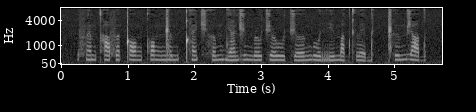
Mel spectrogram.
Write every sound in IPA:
f ɛ̃ m kʰ ɑ f œ ǃ ɔː ŋ kʰ ɔ ŋ ŋ͡ǁ ʉ m ǃʰ ɛ̃ t͡ʃ h ɵ m dʲ ɑ̃ d͡ʒ y ŋ ɹ u t͡ʃ ɹ uː t͡ʃ ɵː ŋ uː rʲ ʉ m ɑ d kʰ l e d | ǁʰ ʉ m ʒ ɑ d

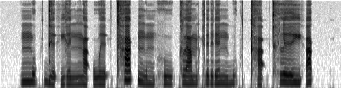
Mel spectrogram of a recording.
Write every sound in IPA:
m o˦˥ k̚ d e˨˩ ʔ j e˩˦ n ŋ a˨˩ ʔ w e˨˩ ʔ tʰ a˥˩ k̚ ŋ o˨˩ m h uː˨˩ k l a˧ m k r e˧ n b o˦˥ k̚ tʰ a˨˩ ʔ kʰ l eː˧ j ʔ a˦˥ k̚

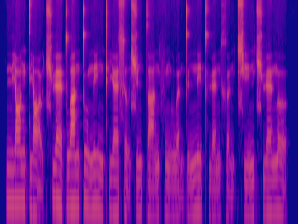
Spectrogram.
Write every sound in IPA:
n̪ j ɑ˥ ŋ t̪ j ɑ̰˨˩ ʊ̯ t͡ɕʰ ɥ ɛ˥˩ t̪ w a˥ n t̪ u˥˧ n̪ i˥˩ ŋ t̪ʰ j ɛ˧˥ s ɹ̩˨˩ ɕ y˦ n t̪ a˧˥ n f ʊ˧ ŋ l w ə̰˨˩ n t̪ y˦ n n̪ i˥˩ t̪ʰ ɥ ɛ˧˥ n x ə̰˨˩ n t͡ɕʰ i˧˥ n t͡ɕʰ ɥ ɛ˥ n̪ ɤ˥˩

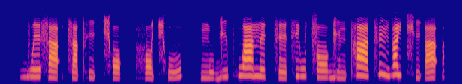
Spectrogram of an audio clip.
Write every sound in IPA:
b w e˧ s a˨ ʔ t͡s a˨˩ t̪ʰ i˨ ʔ t͡ɕʰ ɔ˨ k̚ | h ɔ˨˩ t͡ɕʰ u˨˦ | m u˨˩ ɡ i˧ pʰ w a˦ n̪ e˦ k̚ s e˧ t͡s j u˦ t͡s ɔ˧ ɡ i˨˩ n pʰ a˥˧ t͡s ĩ˥˧ ɡ a˥˧ j t͡ɕʰ i˨ ʔ a˦ ʔ

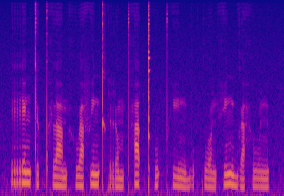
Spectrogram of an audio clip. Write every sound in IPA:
r e˥˩ n t ɯ˨˩ k̚ pʰ l aː˨˩ m h u˨˩ a̯ f i˧ n kʰ r o˩˦ m pʰ a˥˩ t̚ pʰ u˨˩ ʔ pʰ iː˨˩ ŋ b u˨˩ ʔ k w o˨˩ n h i˥˩ n b ɯ˨˩ a̯ h u˧ n

